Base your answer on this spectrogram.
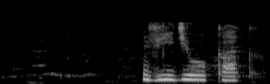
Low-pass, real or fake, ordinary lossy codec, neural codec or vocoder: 7.2 kHz; real; none; none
